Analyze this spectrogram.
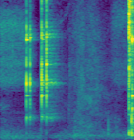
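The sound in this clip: A spoon clinks lightly as an ingredient is scooped out by the tablespoon in a kitchen for dough made in a food processor. A few faint, quick metallic taps come in small clusters, with a brighter clink at the end.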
